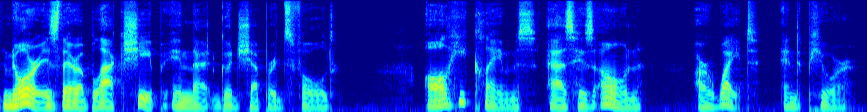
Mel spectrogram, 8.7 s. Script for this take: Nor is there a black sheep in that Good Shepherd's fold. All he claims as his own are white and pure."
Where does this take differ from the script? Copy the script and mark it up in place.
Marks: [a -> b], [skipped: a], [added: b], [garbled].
Nor is there a black sheep in that Good Shepherd's fold. All he claims as his own are white and pure."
